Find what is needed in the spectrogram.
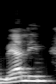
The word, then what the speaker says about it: Merlin: Wir haben einen Chefbrauer, das ist Merlin, auf Deutsch ausgesprochen Merlin.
